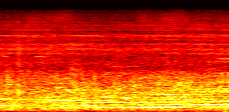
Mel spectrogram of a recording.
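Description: Narrow-gauge railway locomotive moving slowly at a station: a steady mechanical hum with several held low tones that shift in pitch, the deepest one loudest near the end.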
